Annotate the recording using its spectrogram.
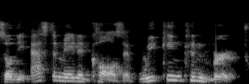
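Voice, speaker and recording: There is vocal fry in this man's fairly high voice. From Canada. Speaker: online business coach. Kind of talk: live webinar tutorial. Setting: livestream. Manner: fast; animated.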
